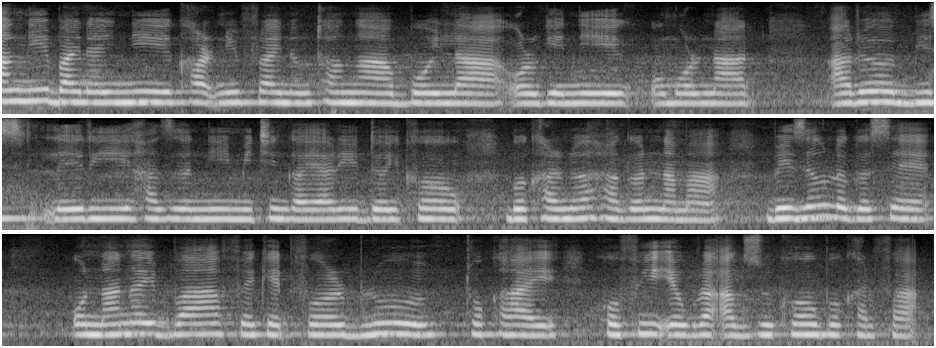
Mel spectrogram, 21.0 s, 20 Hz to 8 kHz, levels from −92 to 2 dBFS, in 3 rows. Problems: constant background noise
